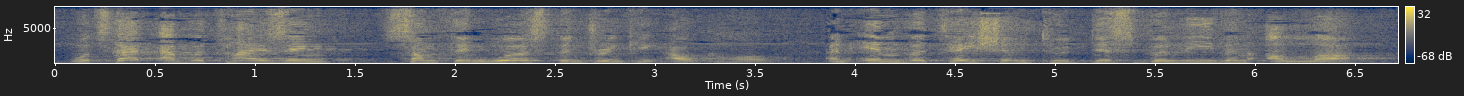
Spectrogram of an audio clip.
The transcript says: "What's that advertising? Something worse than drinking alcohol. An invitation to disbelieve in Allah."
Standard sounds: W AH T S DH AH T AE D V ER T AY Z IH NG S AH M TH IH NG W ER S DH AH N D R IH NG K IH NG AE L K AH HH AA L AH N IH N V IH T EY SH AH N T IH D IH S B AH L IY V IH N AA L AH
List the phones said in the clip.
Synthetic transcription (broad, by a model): W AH T S DH AH T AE D V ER T AY Z IH NG S AH M TH IH NG W ER S DH AH N D R IH NG K IH NG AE L K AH HH AA L AH N IH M V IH T EY SH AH N T IH D IH S B AH L IY V IH N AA L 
